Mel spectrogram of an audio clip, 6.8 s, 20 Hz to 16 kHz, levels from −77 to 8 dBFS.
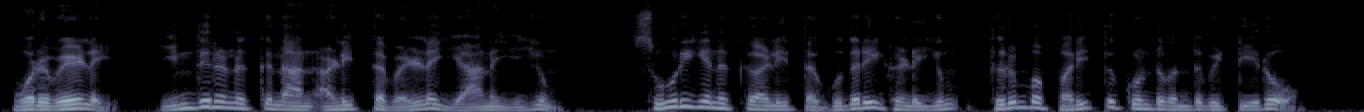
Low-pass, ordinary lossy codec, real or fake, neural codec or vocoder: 14.4 kHz; none; fake; codec, 44.1 kHz, 7.8 kbps, DAC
